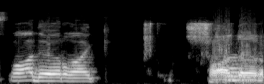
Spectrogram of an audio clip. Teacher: এখানে দাল কলকলর অক্ষর সাকিন অবস্থায় আসছে কলকলা করে পড়বো র এর উপরে জবর মোটা করে পড়বো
